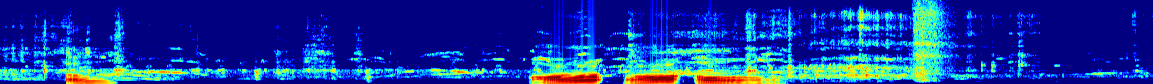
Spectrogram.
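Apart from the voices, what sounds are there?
bird calling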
